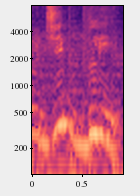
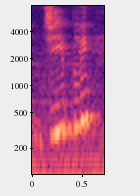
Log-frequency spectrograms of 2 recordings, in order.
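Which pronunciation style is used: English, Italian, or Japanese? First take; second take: English; Italian. First: It is pronounced in an English-like way. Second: It is pronounced in an Italian-like way. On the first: "como é dito em inglês" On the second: "eu prefiro falar Ghibli, porque eu acredito que a língua portuguesa está muito próxima da, da língua italiana"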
